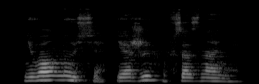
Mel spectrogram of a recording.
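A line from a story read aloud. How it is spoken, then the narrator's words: Quiet reply. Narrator (Russian): так же тихо отозвался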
